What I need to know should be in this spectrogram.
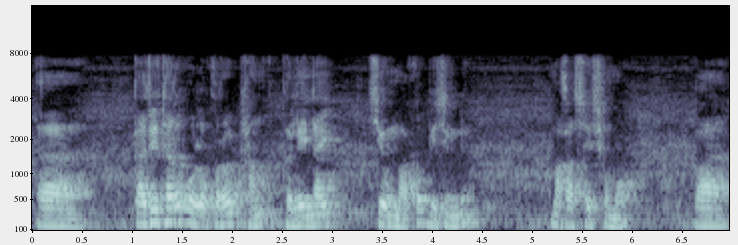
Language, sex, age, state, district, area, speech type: Bodo, male, 60+, Assam, Kokrajhar, rural, spontaneous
